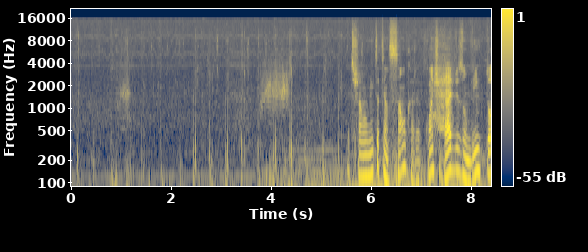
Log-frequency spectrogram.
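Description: Footsteps rustle steadily through grass.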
